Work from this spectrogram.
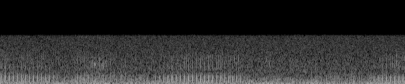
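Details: Female pet cat purring during a rubbing: dense, continuous low rumble with a fast even vibration, loud and close, no other sounds.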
